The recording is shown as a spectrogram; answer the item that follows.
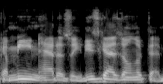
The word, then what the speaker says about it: Hadozee: So, and they're called HADOZ. I think that's how you pronounce it. HADOZEE.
